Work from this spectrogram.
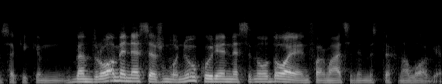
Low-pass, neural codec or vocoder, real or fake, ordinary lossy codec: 7.2 kHz; codec, 16 kHz, 0.7 kbps, FocalCodec; fake; Opus, 16 kbps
